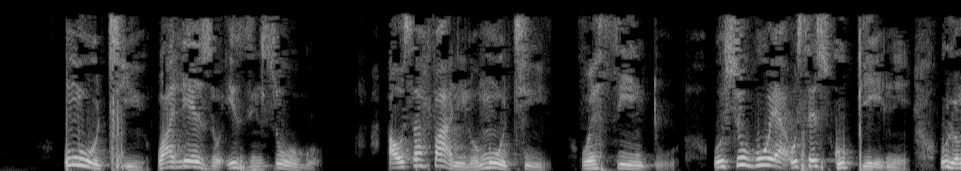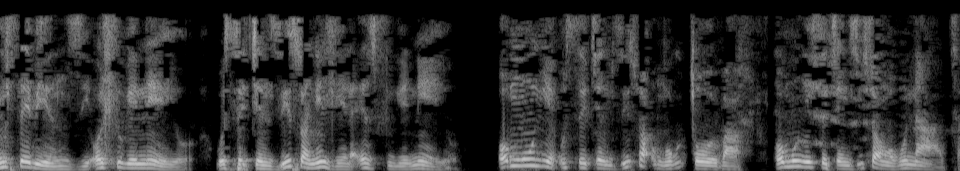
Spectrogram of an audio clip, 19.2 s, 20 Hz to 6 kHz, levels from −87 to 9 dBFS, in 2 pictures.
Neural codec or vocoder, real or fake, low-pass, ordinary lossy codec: vocoder, 44.1 kHz, 80 mel bands, Vocos; fake; 5.4 kHz; MP3, 24 kbps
